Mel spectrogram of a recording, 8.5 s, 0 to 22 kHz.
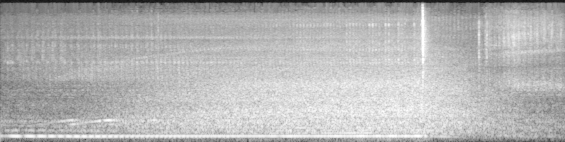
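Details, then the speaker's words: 1970s Patton U2-1272 fan with a new Fasco D128 shaded-pole motor replacing one that burned out in 2016: a steady hum with a brief rising whir as the blades spin up. Its startup sounds the same as the original 1970s motor, and it is healthy. "um this motor actually has the same startup sound that the original one did from that you know back in the 70s so these shaded pole fasco motors have not changed at all since then"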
